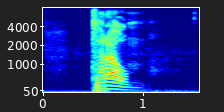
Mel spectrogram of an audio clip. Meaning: dream
- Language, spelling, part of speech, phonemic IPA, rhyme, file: German, Traum, noun, /tʁaʊ̯m/, -aʊ̯m, DE-Traum.ogg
